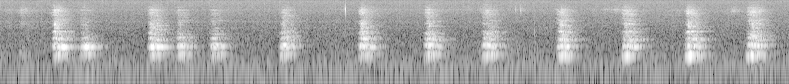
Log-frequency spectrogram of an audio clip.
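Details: Barking dog, described as sounding like a pitbull, delivers a steady run of about fourteen rough barks, often doubled, roughly every half second, against a low background hum.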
